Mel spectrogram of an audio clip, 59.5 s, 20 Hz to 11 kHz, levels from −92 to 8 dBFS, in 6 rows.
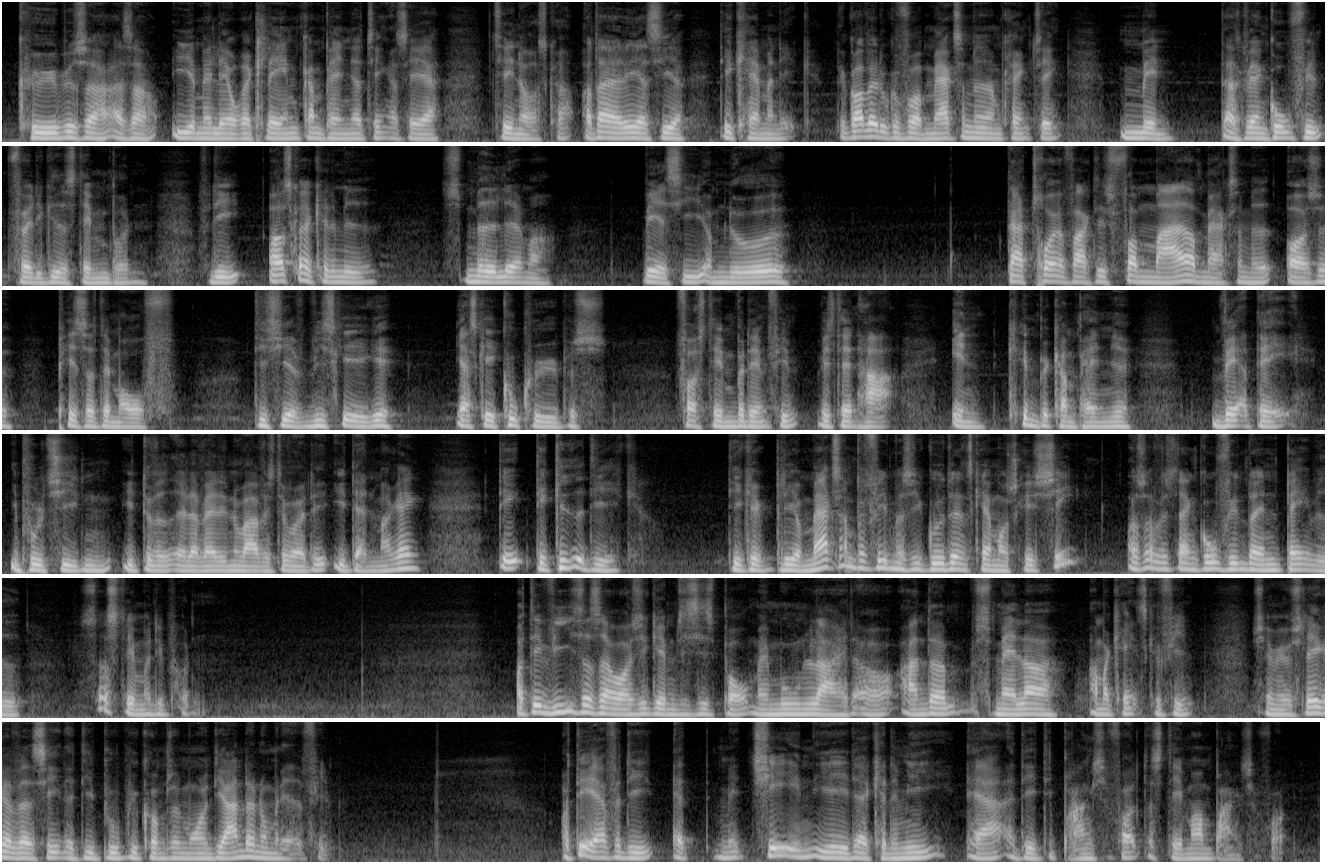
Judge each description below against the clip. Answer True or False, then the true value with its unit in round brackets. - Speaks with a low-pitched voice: True (125 Hz)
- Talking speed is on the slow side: False (195 wpm)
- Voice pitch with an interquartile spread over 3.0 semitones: False (2.6 semitones)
